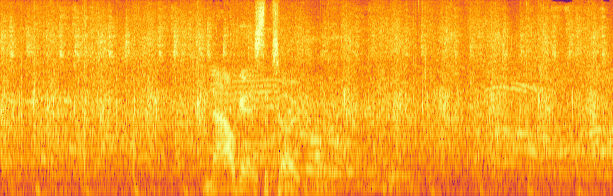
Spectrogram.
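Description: A crowd at a bouldering finals in Munich applauds and cheers a climber, a continuous roar that swells midway, under a commentator talking over it.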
